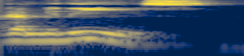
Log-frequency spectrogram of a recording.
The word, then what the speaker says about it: reminisce: and then look at reminisce knees the last syllable knees receives the primary stress here so that is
